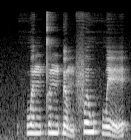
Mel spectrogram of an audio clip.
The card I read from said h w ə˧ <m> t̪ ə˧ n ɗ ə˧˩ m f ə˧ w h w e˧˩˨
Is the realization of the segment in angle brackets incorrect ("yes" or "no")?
yes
